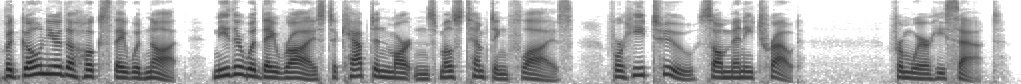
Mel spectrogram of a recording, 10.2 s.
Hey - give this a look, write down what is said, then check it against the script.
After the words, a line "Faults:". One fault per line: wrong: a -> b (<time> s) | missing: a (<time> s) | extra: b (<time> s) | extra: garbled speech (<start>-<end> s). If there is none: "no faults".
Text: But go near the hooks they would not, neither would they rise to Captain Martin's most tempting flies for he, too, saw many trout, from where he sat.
But go near the hooks they would not, neither would they rise to Captain Martin's most tempting flies for he, too, saw many trout, from where he sat.
Faults:
no faults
